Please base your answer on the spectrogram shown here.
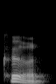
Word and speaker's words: Köln: the city of Köln, which is also Cologne, but the German pronunciation is Köln.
